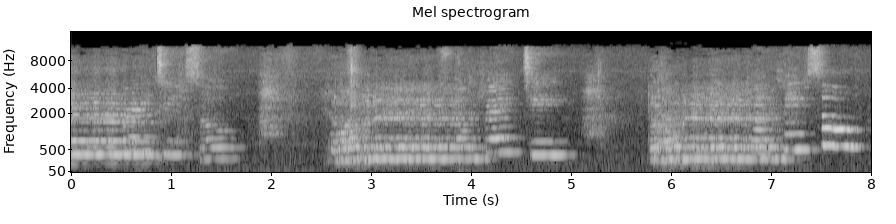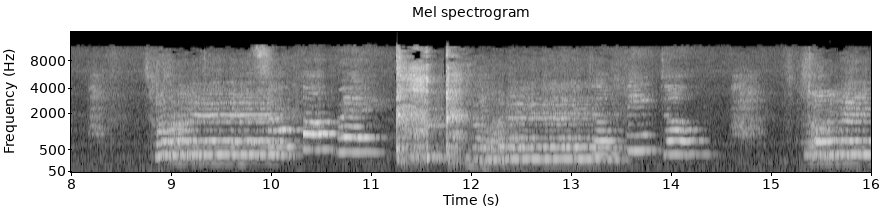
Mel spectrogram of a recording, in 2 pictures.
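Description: A group of voices singing short tonal patterns in unison, each a phrase of two or three held notes, one about every three seconds. A cough about eleven and a half seconds in.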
